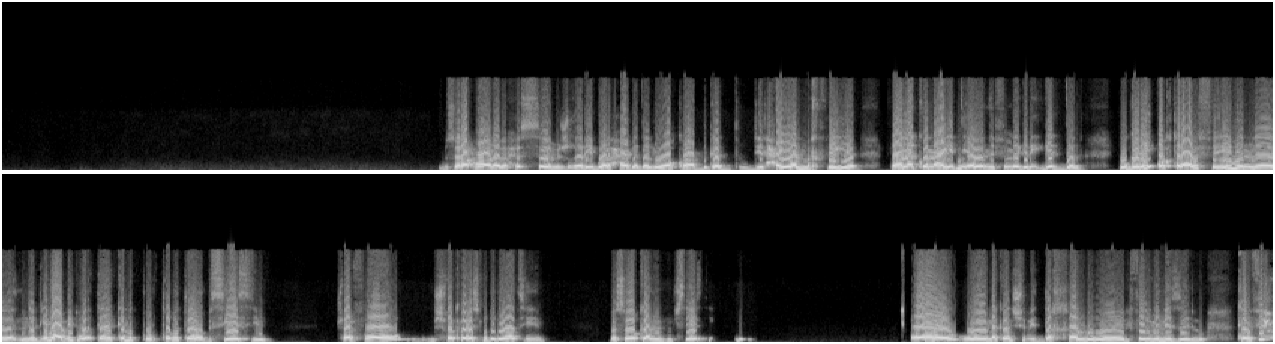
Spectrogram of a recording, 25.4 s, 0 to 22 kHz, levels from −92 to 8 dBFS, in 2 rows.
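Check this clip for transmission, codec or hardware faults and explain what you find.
Hard clipping runs through the whole speech clip. The signal is overdriven by about 19 dB and roughly a sixth of samples hit the ceiling, so peaks flatten into harsh fuzz. The waveform shows squared-off tops, and the spectrogram shows harmonics smeared high.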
